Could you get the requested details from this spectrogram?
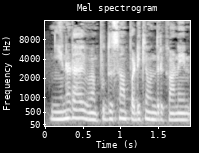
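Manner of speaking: plain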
